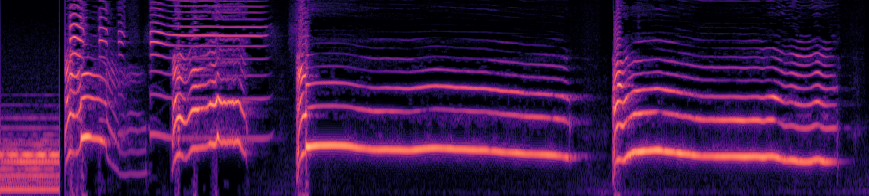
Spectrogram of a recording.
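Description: A husky-type dog howling: a few short, rising yips, then two long, slightly wavering howls of about two and a half seconds each.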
